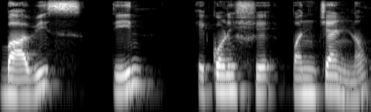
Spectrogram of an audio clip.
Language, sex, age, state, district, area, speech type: Marathi, male, 30-45, Maharashtra, Raigad, rural, spontaneous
